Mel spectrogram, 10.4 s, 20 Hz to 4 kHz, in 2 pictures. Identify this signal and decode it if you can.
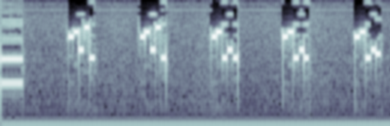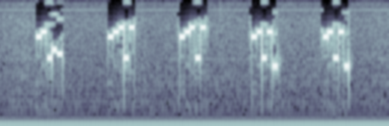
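Five-tone selective call (ZVEI), heard as quick runs of five tones, tones of about 70 ms. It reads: 89503 89503 89353 89353 89354 89354 89030 89030 89391 89391
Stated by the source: ZVEI five-tone call received by SDR, logged by Feuerwehr Orlamünde (fire brigade).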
